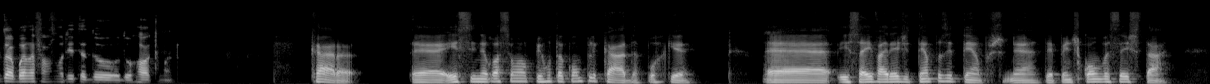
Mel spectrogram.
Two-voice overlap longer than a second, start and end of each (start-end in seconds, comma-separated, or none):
none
